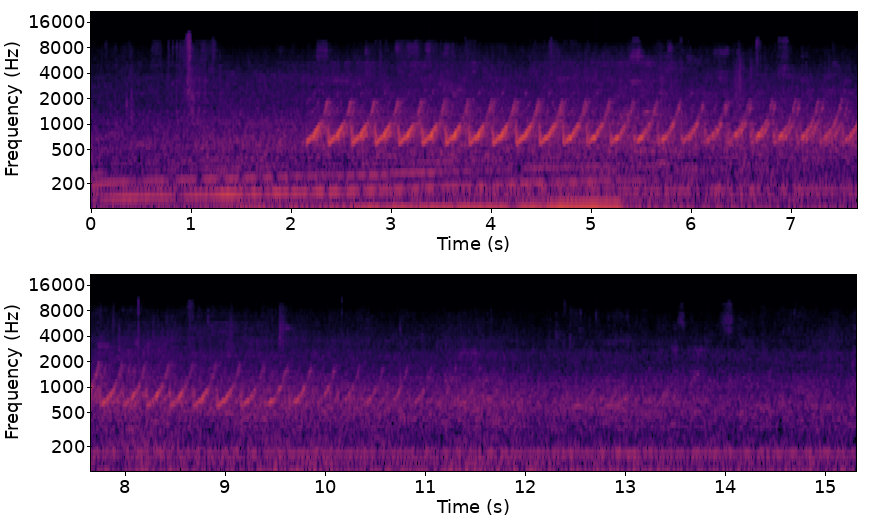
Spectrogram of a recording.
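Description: A vehicle siren in yelp mode, rapid rising sweeps about five a second, fading gradually. Under it is a low vehicle engine rumble that climbs in pitch and stops about five seconds in.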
